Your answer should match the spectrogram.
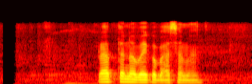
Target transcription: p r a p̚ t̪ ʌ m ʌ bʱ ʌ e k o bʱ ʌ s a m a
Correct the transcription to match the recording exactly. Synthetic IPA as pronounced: p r a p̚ t̪ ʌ n ʌ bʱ ʌ e k o bʱ a s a m a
